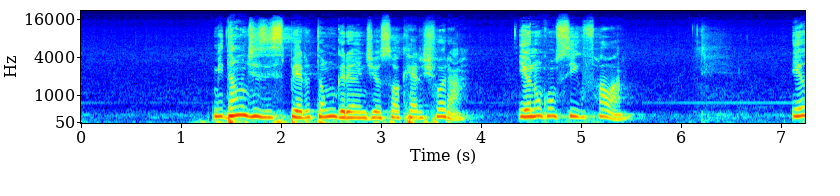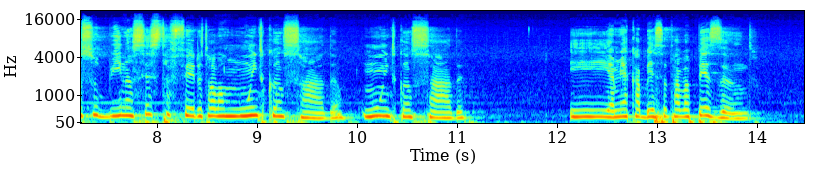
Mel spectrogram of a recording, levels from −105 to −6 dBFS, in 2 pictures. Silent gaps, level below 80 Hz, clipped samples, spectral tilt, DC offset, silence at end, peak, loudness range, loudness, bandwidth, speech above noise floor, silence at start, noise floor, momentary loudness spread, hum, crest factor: none; -48 dBFS; under 0.1%; -5 dB/octave; under 0.1%; 0.45 s; -12 dBFS; 5 LU; -32 LUFS; 16.5 kHz; 38 dB; 1.2 s; -69 dBFS; 11 LU; none; 22 dB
